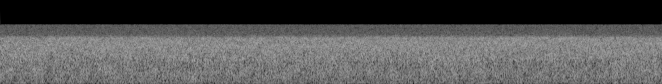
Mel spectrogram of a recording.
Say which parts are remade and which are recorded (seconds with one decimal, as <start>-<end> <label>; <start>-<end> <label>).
0.0-6.6 recorded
